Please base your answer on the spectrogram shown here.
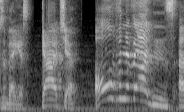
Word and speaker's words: Nevada: to say the name most Californians know how to pronounce Nevada everyone else turns British when they try to pronounce my state it's one of my biggest pet peeves I'm not going to lie unironically big pet peeve Nevada I'm like why are you British all of a sudden hello they're like the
